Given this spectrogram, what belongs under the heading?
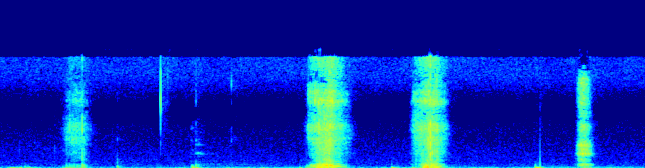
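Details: Person with a head cold (sore throat, very runny nose, heavy congestion): three breathy, hissing sneezes with faint sniffs and breaths between them.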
